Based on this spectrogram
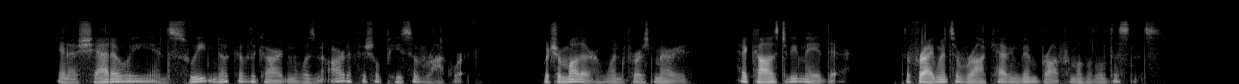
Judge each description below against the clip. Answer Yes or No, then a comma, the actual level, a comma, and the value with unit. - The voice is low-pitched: Yes, low, 100 Hz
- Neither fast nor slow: Yes, average, 190 wpm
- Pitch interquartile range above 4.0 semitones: Yes, average, 5.0 semitones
